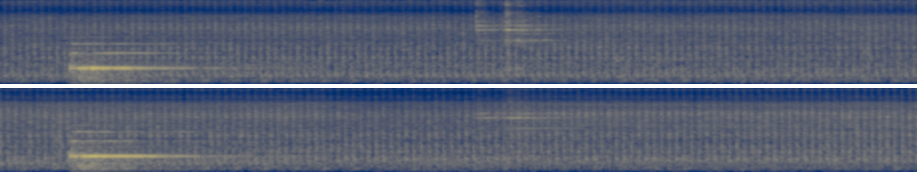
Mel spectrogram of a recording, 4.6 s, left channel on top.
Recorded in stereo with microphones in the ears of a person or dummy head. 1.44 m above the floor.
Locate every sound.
0.3 s a piano: 5° left (ahead or behind), 6 m
2.4 s a bell: 85° left, 1.0 m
